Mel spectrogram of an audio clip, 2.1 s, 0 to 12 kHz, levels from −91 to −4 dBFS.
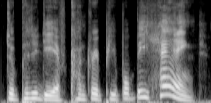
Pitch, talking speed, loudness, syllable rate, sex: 165 Hz, 170 wpm, -18 LUFS, 6.1 syllables/s, male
